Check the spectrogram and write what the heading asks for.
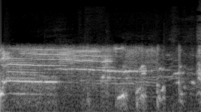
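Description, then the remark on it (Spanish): A woman imitates a cat meowing with a long, drawn-out, high-pitched wail, followed by a few shorter, choppy vocal yowls, loud. “pero sí, pero sí, pero sí habla como, pero sí habla como una gata, ¿eh?”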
